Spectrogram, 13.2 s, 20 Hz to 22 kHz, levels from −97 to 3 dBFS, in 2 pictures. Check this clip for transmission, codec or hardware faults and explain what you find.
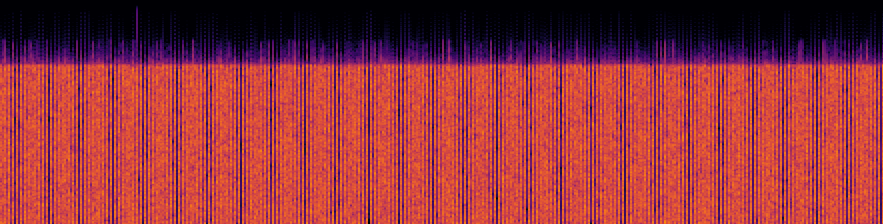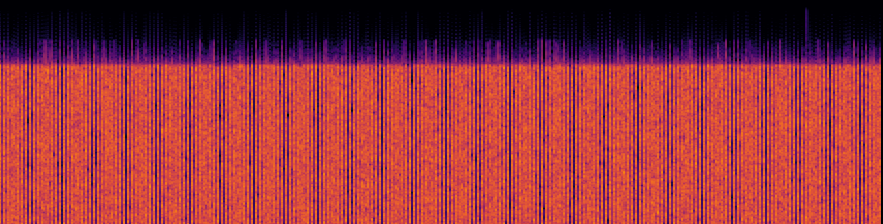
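One fault runs through the whole clip: a compressed stream played as audio. From start to finish, an AC-3 (Dolby Digital) bitstream is treated as ordinary samples instead of being decoded. Each frame becomes a burst of about 9.3 ms of noise followed by silent padding, repeating 31.25 times a second. The result is very loud, chattering static that completely replaces the speech.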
